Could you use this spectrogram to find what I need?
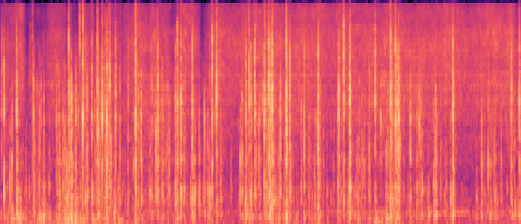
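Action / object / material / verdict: scrape / plastic snack pouch / plastic / none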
